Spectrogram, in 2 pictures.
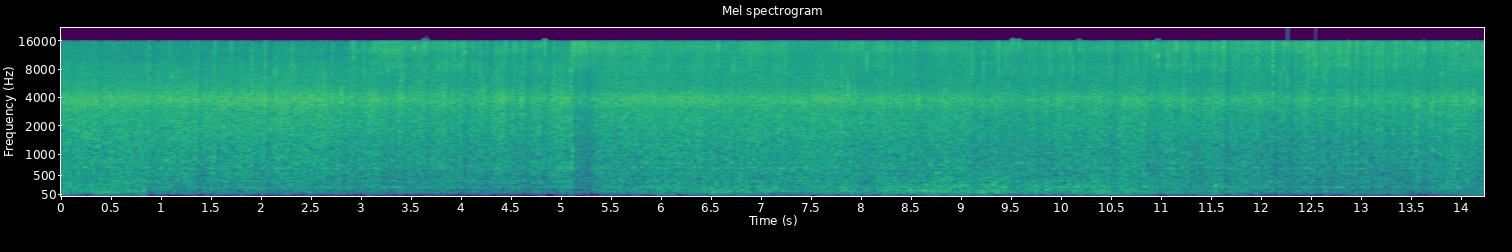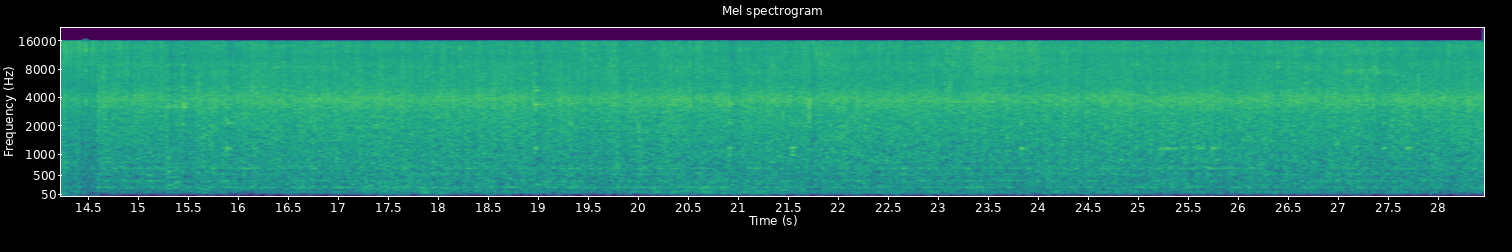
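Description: Heavy, driving rain pouring steadily on and around the cabin's corrugated metal porch roof during a thunderstorm.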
